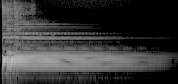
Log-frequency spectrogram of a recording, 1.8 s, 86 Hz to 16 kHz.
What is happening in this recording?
Ukulele chord #3 - Acorde de ukelele #3
Ukulele chord recorded through a condenser mic and a tube pre.
string, ukulele, chord, button, acorde, ukelele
